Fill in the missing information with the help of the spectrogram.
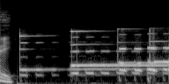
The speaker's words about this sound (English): That's the doorbell.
